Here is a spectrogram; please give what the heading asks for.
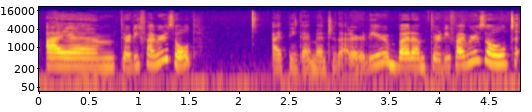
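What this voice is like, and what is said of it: Slight Spanish-influenced accent. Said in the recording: “I do speak Spanish, so if you hear me with a little accent, I don't know why. I just can't get rid of it ... it's just there and it's part of me”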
